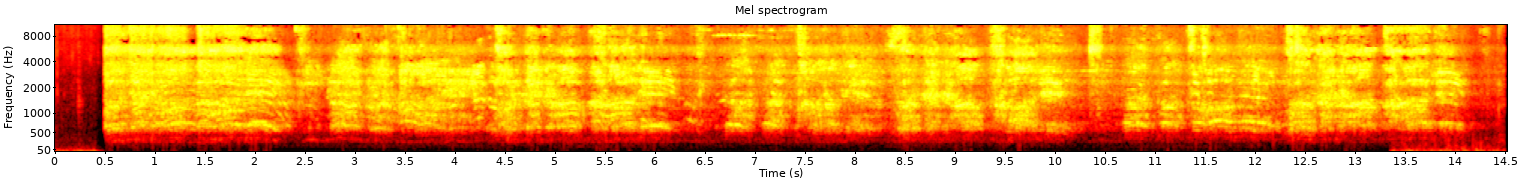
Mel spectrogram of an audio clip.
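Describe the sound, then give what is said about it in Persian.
A large crowd of protesters shouts and chants together during a street march in Shahrekord, Chaharmahal and Bakhtiari province, protesting water shortages on a Monday, their second day of marching; a dense, loud wall of voices that swells and dips in rhythm for about thirteen seconds before cutting off. “معترضان به کم آبی در استان چهارمحال و بختیاری روز دوشنبه برای دومین روز به راهپیمایی خود در خیابان‌های شهر کرد مرکز این استان ادامه دادند.”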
